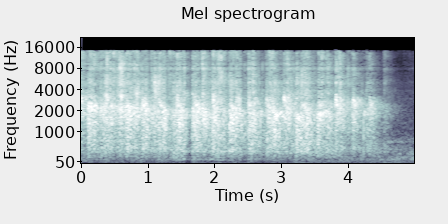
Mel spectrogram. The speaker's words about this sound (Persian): و چقدر خودتون رو تشویق کنید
